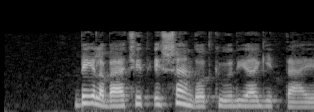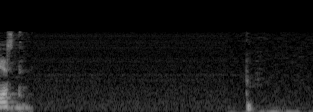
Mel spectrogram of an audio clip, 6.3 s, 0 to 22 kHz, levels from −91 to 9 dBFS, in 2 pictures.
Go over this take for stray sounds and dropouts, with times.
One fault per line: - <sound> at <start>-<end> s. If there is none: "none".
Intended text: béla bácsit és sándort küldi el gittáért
none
